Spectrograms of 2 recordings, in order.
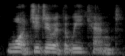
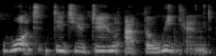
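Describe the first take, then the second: First: The small words are squeezed together even further. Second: Every word is pronounced fully and clearly. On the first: "might even be reduced to" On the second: "you read it as"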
